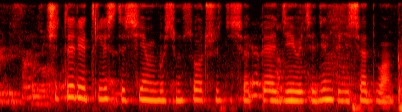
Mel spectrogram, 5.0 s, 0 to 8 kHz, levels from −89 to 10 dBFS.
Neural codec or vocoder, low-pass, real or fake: codec, 16 kHz, 16 kbps, FunCodec, trained on Chinese and English, 50 frames a second; 7.2 kHz; fake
